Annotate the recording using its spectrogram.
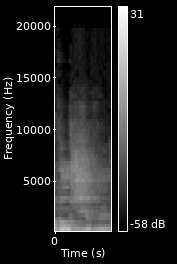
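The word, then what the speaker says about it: Vučević: Nikola Vucevic.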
